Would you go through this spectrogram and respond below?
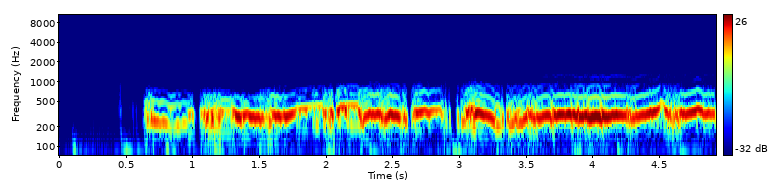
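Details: Loud stomach growling on waking, before class, while very hungry: a long, low gurgling rumble that rises and warbles for several seconds.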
